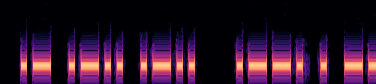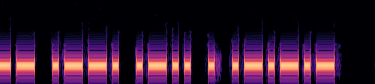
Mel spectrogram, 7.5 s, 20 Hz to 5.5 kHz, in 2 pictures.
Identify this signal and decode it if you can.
Morse code, heard as a keyed tone, about 20 wpm, 600 Hz. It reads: ALL PEOPLE.
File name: the old man and the sea / the old man and the sea part 1 20wpm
